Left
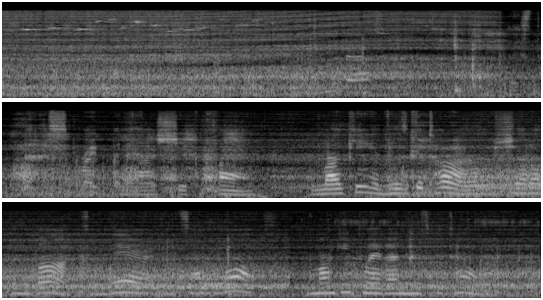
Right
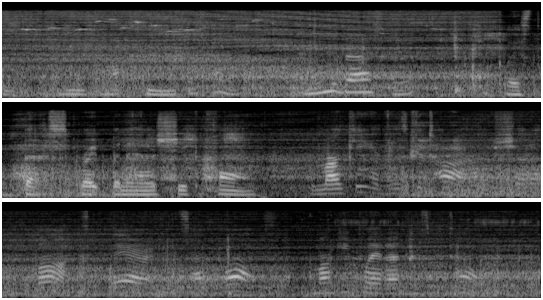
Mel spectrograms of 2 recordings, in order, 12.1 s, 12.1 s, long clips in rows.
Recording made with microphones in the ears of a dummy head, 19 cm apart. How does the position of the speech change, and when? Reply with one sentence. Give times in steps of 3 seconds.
In this clip you hear the speech on the right from 0 s and on the left from 6 s.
